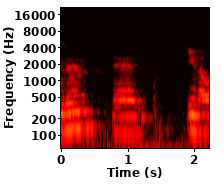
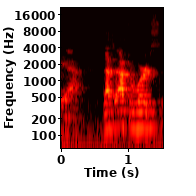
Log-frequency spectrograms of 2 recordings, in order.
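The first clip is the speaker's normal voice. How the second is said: usual speaking voice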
